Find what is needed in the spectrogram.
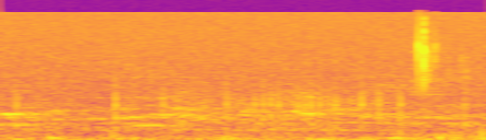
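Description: A pause in speech: faint low rumble and room noise, with a few faint, short tones in the background.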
